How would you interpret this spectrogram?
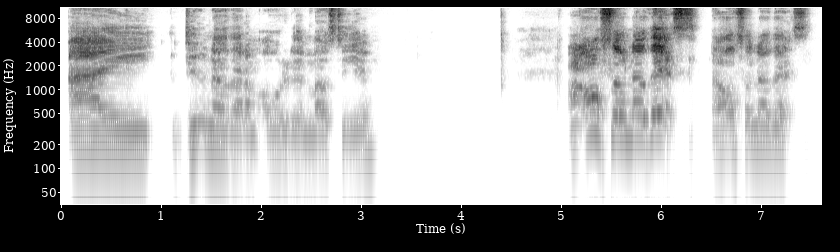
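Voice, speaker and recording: A man's voice: a little high, bright, forceful tone, poor audio. A man in his mid-fifties chatting casually and rambling to viewers on a livestream while cooking. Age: 50s. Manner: laid-back, rambling, talks to viewers. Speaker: livestream host.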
